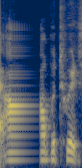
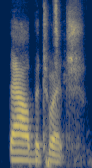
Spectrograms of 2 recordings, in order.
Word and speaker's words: Albatwitch: Yeah, the Albatwitch. Twitch or witch? It's a twitch.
